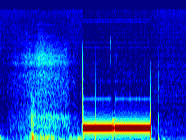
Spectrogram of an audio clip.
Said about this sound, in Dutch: Altijd spannend als zo'n telefoon overgaat.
